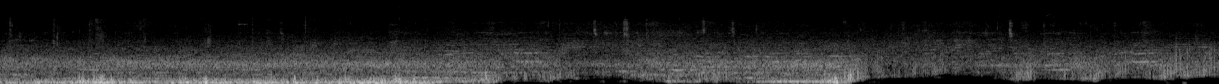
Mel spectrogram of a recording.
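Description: Many footsteps shuffle on pavement as a group walks slowly outdoors.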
